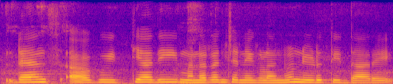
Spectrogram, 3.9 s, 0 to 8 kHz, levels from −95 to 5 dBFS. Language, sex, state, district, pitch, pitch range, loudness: Kannada, male, Karnataka, Mysore, 215 Hz, 205-225 Hz, -16 LUFS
